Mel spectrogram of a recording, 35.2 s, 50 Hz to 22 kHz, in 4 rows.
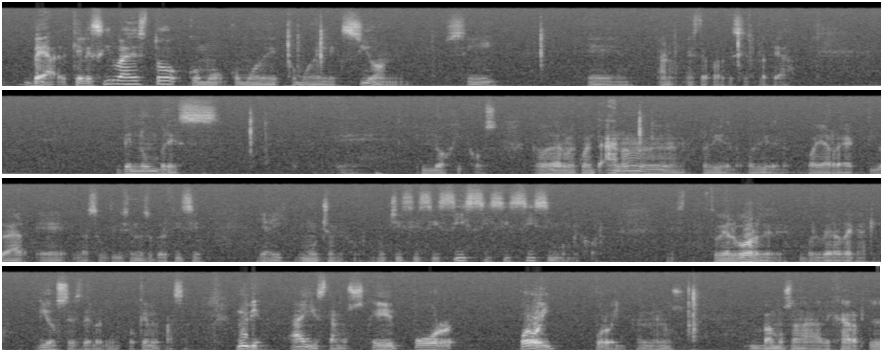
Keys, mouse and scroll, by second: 0.9-1.8 middle drag, 2.3 right click, 3.0 Tab, 3.4 shift+click, 4.2 shift+middle click, 4.9-5.4 scroll up 1, 5.9-7.0 shift+middle drag, 7.1 shift+scroll up 1, 7.4 Tab, 8.0-8.3 scroll down 2, 8.5-9.7 middle drag, 11.4 Tab, 11.8-12.3 scroll up 2, 12.6 scroll down 2, 15.2 Tab, 16.8 click, 18.1 click, 19.2-19.6 scroll down 1, 19.9-20.4 scroll up 1, 21.7 click, 22.5-22.9 scroll down 1, 23.2-24.3 middle drag, 24.4-25.1 scroll up 1, 25.2 scroll down 1, 27.5 scroll down 2, 33.3 F12.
